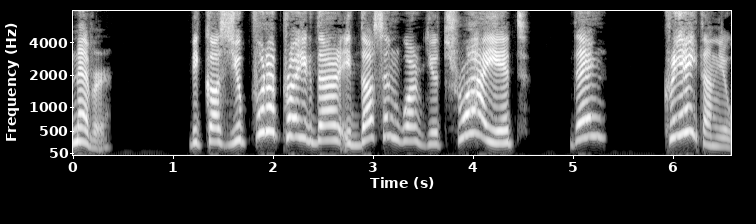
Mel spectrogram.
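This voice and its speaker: In a Spanish accent, a high-pitched woman speaks fairly slowly with long, frequent pauses, very wide pitch swings and big swings in loudness, in a dry, close sound with no echo. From Ecuador, Guayaquil. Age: 30s. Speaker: leadership trainer and activist. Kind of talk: interview.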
